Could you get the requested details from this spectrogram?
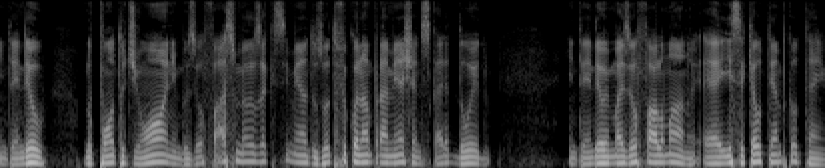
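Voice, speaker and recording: A man talks at a very fast pace with a medium pitch. His tone is dark and mellow, and his pitch variation is ordinary. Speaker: rapper. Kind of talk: interview. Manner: animated.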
